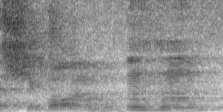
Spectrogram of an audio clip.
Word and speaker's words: Siobhan: No, el nombre se pronuncia Siobhan y lo escogí por el apellido, Ajá. porque es un nombre irlandés, pero de raíz celta.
